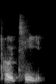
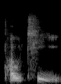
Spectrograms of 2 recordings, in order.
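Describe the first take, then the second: First: The name ends with a clear final T sound. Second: The name ends in a vowel, no final T. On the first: The speaker calls it right. "he confirmed that was the correct pronunciation" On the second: The speaker calls it wrong. "P A guy was saying like Poti"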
